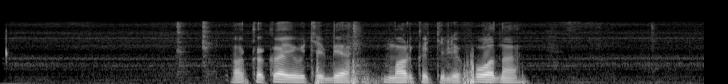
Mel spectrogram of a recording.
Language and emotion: Russian, neutral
